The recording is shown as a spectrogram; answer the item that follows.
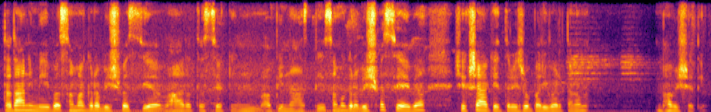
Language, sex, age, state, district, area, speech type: Sanskrit, male, 18-30, Odisha, Bargarh, rural, spontaneous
